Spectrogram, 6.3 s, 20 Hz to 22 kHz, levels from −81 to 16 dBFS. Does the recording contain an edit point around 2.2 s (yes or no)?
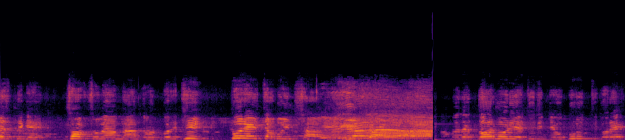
no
